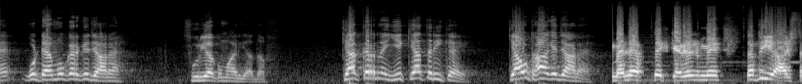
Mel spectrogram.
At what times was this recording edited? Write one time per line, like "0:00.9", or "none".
0:06.1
